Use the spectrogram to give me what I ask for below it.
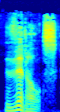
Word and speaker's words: victuals: I verified that Ronnie Lundy did hers without sugar in her extraordinary cookbook, Victuals, pronounced actually Vittles.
